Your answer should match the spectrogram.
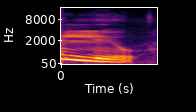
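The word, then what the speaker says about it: leave: उच्चारण हम नहीं करते लास्ट में जो इ आता है उसका प्रोनाउंसिएशन यानी कि उच्चारण नहीं किया जाता तो इसको पढ़ते हैं आपका यहां पे लीव लीव का मतलब होता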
